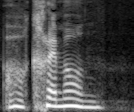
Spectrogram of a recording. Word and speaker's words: Crémant: How do you say Cremon in French? Do your accent. – You're saying it really well.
